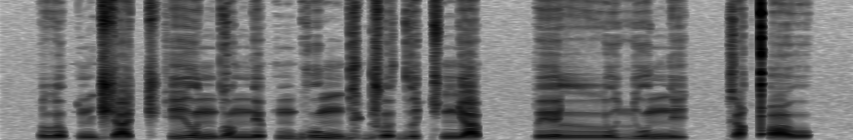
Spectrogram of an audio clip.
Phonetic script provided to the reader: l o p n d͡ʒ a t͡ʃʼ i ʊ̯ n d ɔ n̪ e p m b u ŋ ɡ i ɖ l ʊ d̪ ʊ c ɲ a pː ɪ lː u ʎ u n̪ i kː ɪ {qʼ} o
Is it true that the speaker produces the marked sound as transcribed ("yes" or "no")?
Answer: yes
